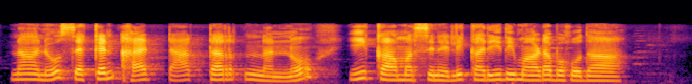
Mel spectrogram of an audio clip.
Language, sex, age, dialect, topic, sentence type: Kannada, female, 18-24, Coastal/Dakshin, agriculture, question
